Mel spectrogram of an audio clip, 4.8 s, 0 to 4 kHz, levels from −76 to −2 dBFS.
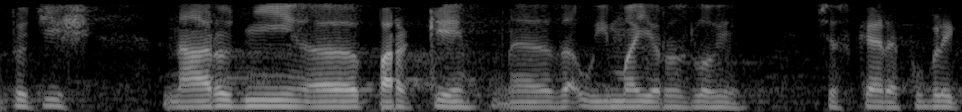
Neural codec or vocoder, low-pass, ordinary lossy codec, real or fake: none; 3.6 kHz; MP3, 24 kbps; real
